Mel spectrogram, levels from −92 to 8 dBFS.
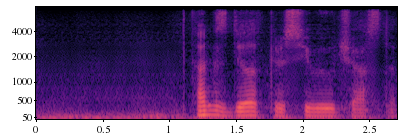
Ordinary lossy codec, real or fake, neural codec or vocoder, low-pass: none; fake; codec, 24 kHz, 0.5 kbps, DualCodec; 7.2 kHz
